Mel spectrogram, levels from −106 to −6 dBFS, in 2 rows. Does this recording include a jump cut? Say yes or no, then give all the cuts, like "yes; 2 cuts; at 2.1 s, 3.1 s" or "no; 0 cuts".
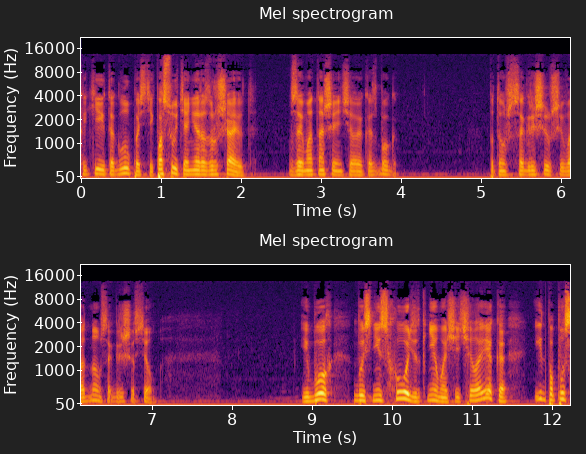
yes; 3 cuts; at 0.9 s, 6.8 s, 9.5 s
